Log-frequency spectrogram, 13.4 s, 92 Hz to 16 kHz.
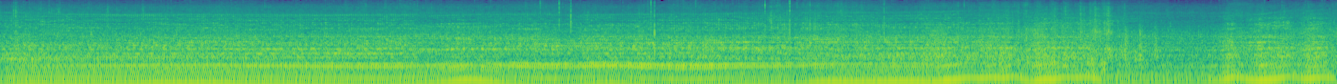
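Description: Off-road 4x4's engine idling steadily, with a short rev about four and a half seconds in and a few quick blips near the end as the vehicle tries to work free of the tree stump it is hung up on.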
